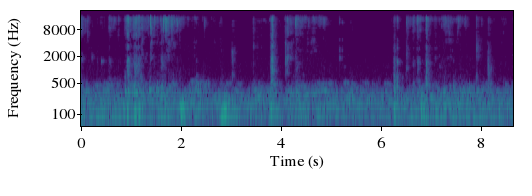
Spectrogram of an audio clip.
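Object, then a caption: Bar of soap scraped with a metal blade. A hand-sized, solid bar of dry green-and-white striped soap is held in the hand and scraped and scored with a metal blade, crumbling into green flakes. Quiet, dry, crunchy scrapes and sharp, bright ticks come in irregular bursts over a steady low background rumble.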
